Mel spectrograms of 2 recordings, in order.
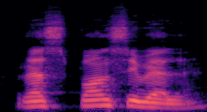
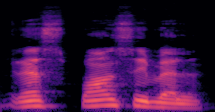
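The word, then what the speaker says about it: responsible: একসাথে উচ্চারণ করলে হবে রেসপন্সিবেল, রেসপন্সিবেল।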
